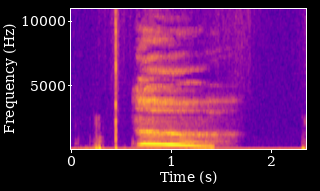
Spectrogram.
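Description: A sharp, drawn-in gasp of horror, fairly loud, rising then falling over about a second, framed by a couple of faint clicks and no talking.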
